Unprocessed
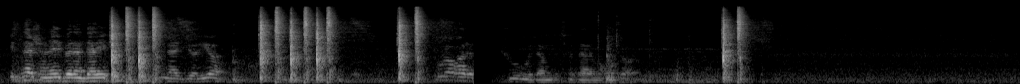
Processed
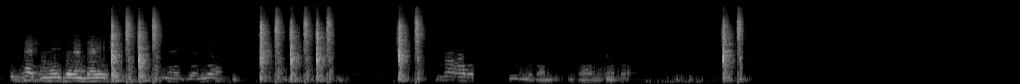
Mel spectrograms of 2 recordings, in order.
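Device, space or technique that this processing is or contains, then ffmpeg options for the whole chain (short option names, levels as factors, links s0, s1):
over-cleaned archive recording: -af "highpass=110,lowpass=7200,afwtdn=0.0126"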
